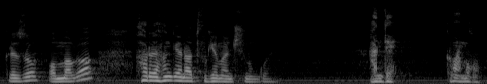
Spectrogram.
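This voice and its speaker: A man preaching from the pulpit of a church, with a slightly higher voice than most men. He is animated, acting out the voices he quotes and calling on the congregation to join in responses. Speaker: pastor. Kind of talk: sermon. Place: church sanctuary.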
